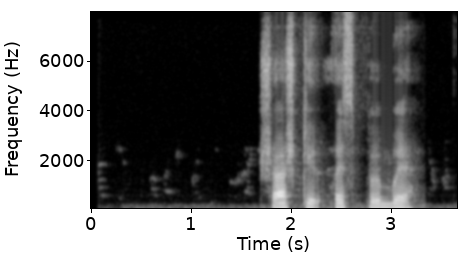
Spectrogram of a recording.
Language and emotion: Russian, neutral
